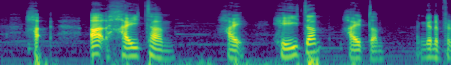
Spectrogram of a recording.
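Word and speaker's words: Alhaitham: Oh, at Haitiham. Apparently the AL is supposed to be pronounced instead of Al. It's supposed to be like at Haitiham. Haitam. At Haitam.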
